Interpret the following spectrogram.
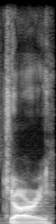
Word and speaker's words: Jarry: Yeah, everybody says Jerry, but it's Jarry. Jarry?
